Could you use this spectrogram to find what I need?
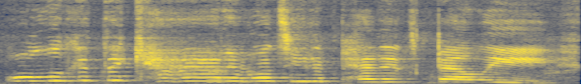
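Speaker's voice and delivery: high cooing voice; cooing at a cat. Retold or imitated. Person cooing at a cat showing its belly. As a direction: coo like you're fooled by the cat. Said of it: "and you'd like".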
